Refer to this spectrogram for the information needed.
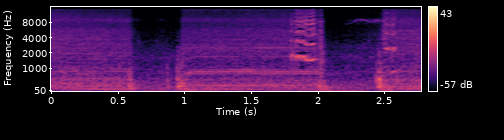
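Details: Tesla Model 3 power window motor hums through two short runs with faint high squeaks near end of travel; windows squeak in rain, seal lubricated with silicone spray as the fix; power window seal squeak.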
